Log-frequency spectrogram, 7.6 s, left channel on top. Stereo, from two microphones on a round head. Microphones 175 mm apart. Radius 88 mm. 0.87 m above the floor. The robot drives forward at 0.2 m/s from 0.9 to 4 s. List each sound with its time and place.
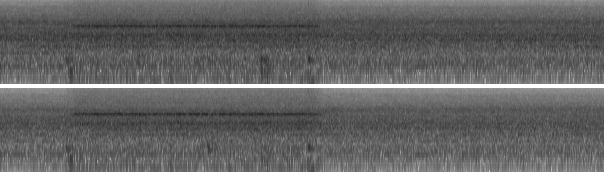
Only background noise.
